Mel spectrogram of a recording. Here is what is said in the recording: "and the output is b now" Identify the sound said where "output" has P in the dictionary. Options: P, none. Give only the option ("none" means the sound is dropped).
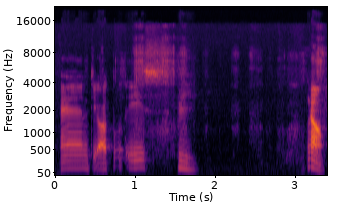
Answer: none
